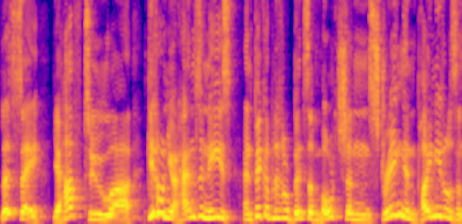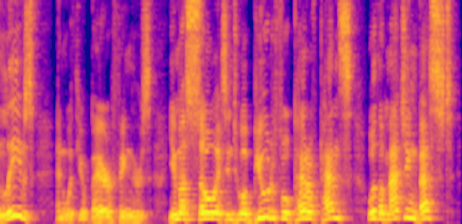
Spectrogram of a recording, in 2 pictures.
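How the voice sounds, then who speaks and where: A man's voice: sits high, big pitch swings, normal speed, hardly any pauses, pitched above the performer's own voice. A man voicing a mischievous, meddling leprechaun in a folktale, gleeful and teasing as he makes things up. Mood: gleeful, bossy. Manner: gleeful, teasing, improvising as he goes. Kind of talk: live folktale storytelling.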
